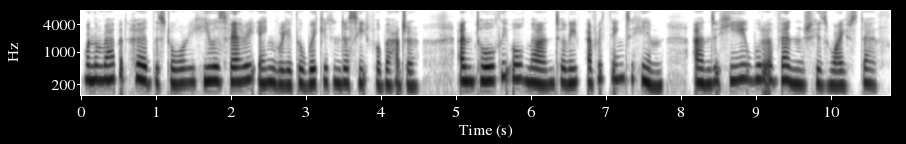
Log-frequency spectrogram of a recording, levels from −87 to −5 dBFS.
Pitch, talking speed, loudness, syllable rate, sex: 225 Hz, 185 wpm, -21 LUFS, 5.0 syllables/s, female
